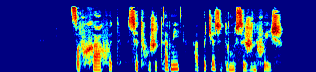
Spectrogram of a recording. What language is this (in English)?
Kabardian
